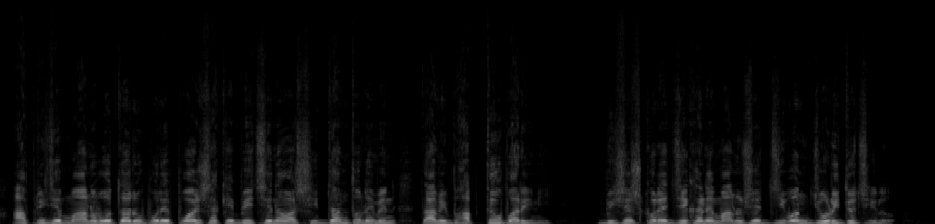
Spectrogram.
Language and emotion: Bengali, disgusted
